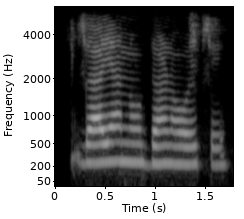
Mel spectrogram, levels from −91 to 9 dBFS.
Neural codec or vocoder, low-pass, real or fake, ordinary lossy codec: none; 5.4 kHz; real; Opus, 24 kbps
